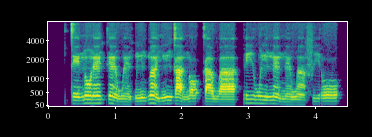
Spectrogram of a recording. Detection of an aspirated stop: absent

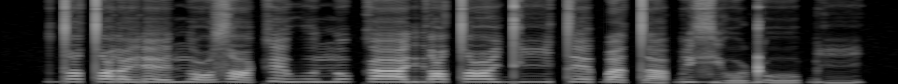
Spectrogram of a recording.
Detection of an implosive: present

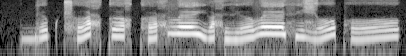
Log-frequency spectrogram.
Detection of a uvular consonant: present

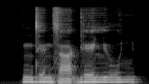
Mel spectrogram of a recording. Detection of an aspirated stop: absent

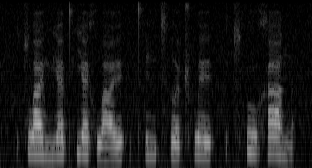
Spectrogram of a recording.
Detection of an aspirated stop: present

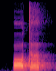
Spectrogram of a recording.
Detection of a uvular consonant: absent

